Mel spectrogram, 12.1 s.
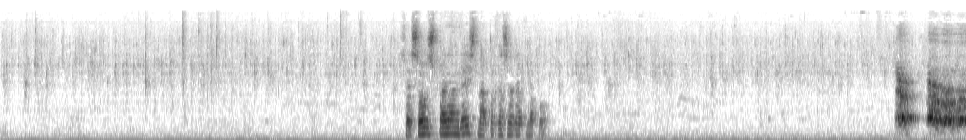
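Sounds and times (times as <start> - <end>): food sizzling in oil: 0.0 - 12.0
dog barking: 11.2 - 12.0.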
